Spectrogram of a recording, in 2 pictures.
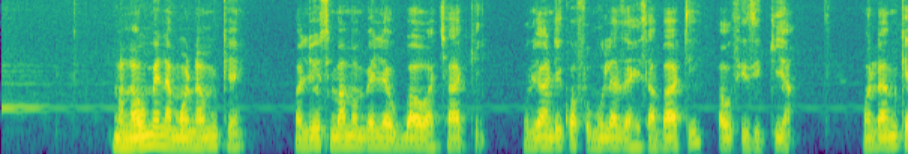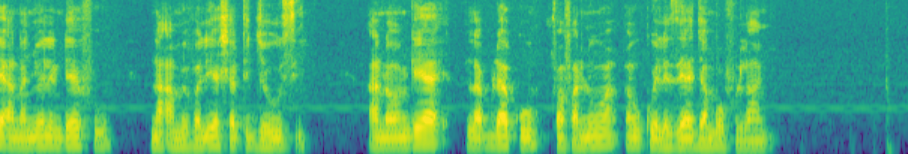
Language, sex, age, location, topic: Swahili, male, 18-24, Nairobi, education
